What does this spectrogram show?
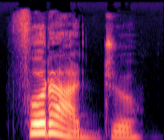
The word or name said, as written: foraggio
